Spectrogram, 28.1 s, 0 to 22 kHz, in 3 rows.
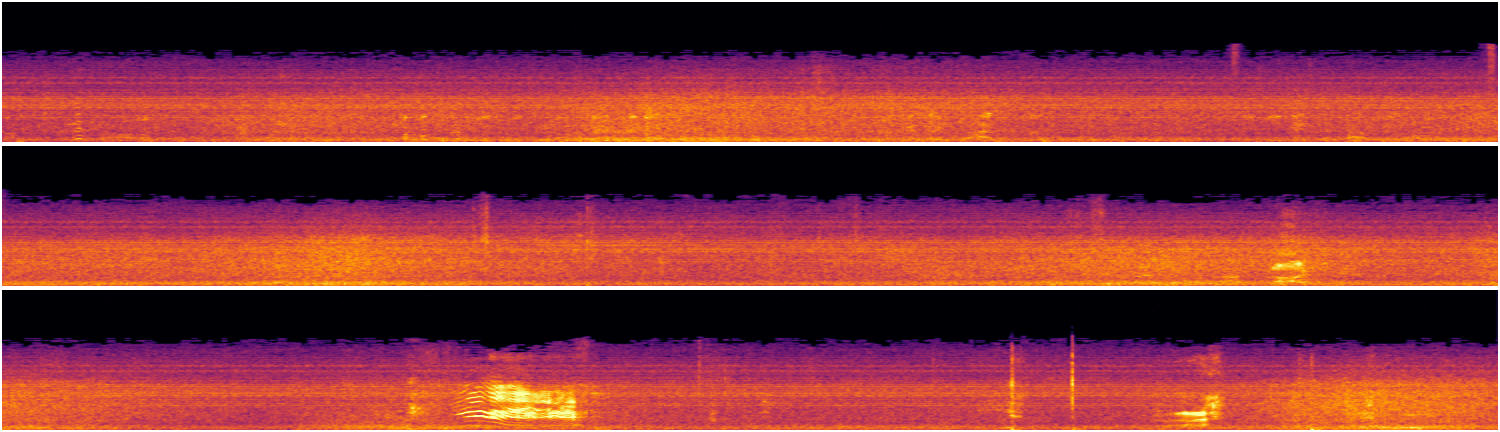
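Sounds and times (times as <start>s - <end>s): surf on a beach: 0.0s - 28.0s
wind: 0.0s - 28.0s
wind buffeting the microphone: 0.0s - 28.0s
person shouting: 21.2s - 22.4s.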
